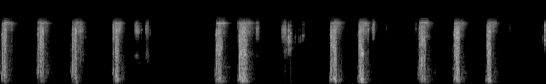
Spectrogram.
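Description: Five magnetic imitation Morgan dollars, magician-stunt copies weighing about 19 grams each, are clinked together in the hand. They make a rapid series of bright, dull-ended clicks with very short ring, which doesn't sound like silver striking silver: the coins are fakes.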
